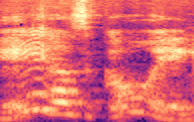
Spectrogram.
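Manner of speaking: acted-out cheery voice. Recalling how phone calls usually went: imitating own happy greeting. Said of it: "the usual happy".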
